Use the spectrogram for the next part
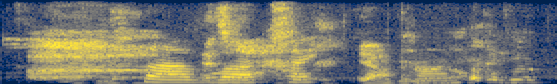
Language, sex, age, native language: Icelandic, female, 9, Icelandic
